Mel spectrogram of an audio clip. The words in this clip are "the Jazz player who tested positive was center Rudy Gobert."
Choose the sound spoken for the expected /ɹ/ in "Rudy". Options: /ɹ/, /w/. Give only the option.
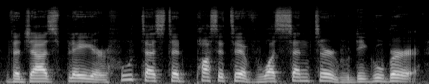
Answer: /w/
